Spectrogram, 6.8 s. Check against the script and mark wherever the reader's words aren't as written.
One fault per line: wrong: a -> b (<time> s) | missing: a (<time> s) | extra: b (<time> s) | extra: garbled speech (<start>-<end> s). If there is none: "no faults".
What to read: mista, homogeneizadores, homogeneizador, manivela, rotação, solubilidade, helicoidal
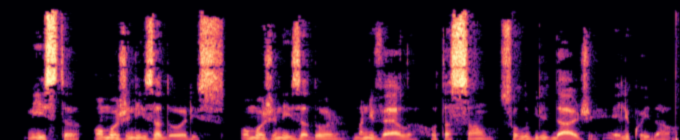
no faults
